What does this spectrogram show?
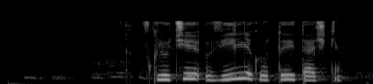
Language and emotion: Russian, neutral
